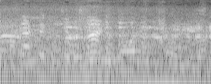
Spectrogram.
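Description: Indistinct voices of people talking, over a low rumble of a vehicle on the street that swells through the middle and fades near the end.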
